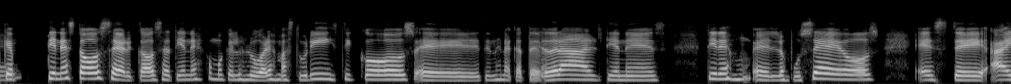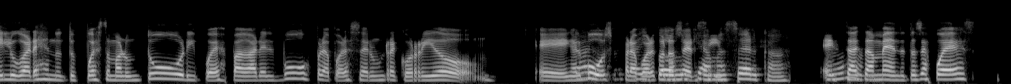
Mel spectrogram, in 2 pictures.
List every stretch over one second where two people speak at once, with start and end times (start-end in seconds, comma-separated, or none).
15.8-17.4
